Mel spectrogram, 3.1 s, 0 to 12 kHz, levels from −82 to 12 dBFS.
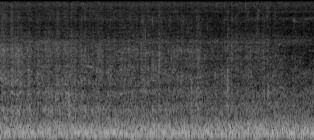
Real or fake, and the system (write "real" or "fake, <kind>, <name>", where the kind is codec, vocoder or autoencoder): fake, vocoder, BigVGAN v2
